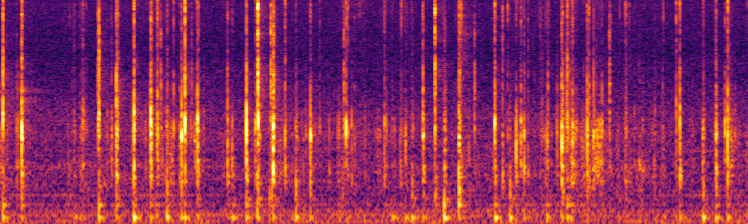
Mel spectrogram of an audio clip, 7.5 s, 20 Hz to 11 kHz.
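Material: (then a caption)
Plastic. Fingertips with long decorated nails type on a mint-green retro mechanical keyboard with round plastic keycaps and a hollow body. A steady run of short, sharp plastic clicks and clacks, brightest around 1.9 kHz with a high crisp edge, stops dead after each keystroke.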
